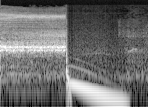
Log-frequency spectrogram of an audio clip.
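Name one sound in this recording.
A low magical whoosh sweeps down as a shard is grabbed.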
